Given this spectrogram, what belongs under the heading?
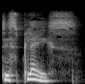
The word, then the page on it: displace: British English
